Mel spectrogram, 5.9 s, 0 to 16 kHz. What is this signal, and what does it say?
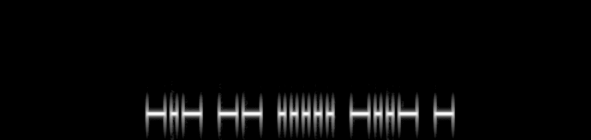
Morse code, heard as a keyed tone, about 20 wpm, 700 Hz. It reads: KM5XT
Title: Speed Racing - USA 2x2 Call Signs 17wpm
